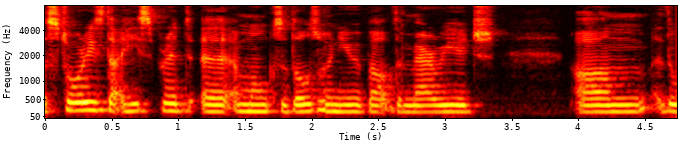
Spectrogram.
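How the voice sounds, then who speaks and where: In a very clean recording with a silent background, a woman speaks with a non-native accent. Her voice has a medium pitch and a dark, mellow tone. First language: not English. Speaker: interviewee, ex-wife of a public figure. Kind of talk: personal testimony. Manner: halting.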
